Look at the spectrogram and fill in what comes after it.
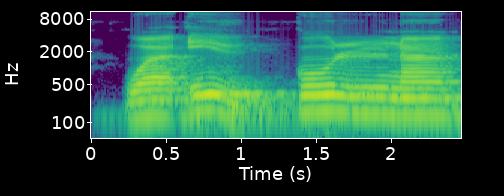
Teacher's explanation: lam bertanda sukun sama dengan dzal, tidak ada pantulan juga. Jadi kalau memang huruf itu tidak dipantulkan, tidak boleh dipantulkan, maka kita tidak boleh memantulkan.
